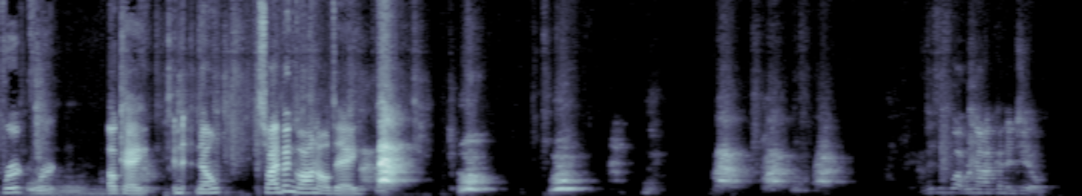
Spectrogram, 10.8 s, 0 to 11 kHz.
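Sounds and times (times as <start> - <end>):
speech: 0.1 - 4.0, 9.6 - 10.6
dogs barking in short sharp bursts: 3.6 - 8.6.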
